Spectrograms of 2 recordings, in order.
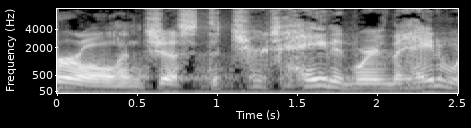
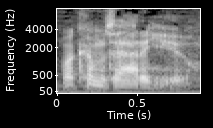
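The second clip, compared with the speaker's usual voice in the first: usual speaking voice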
